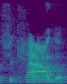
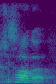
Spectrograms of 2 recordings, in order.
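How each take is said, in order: First: Chicago with a flat Midwestern "ca"; accent slipping out. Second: Chicago with a rounded "caw" middle; standard pronunciation. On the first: Transplant showing her accent slips, Chicago with flat Midwestern a. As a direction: say Chicago as "Shi-caah-go". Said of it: "something come out of my mouth". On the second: Transplant contrasting her accent, Chicago with standard open middle vowel. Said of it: "Not Chicago". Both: Shown as a demonstration.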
